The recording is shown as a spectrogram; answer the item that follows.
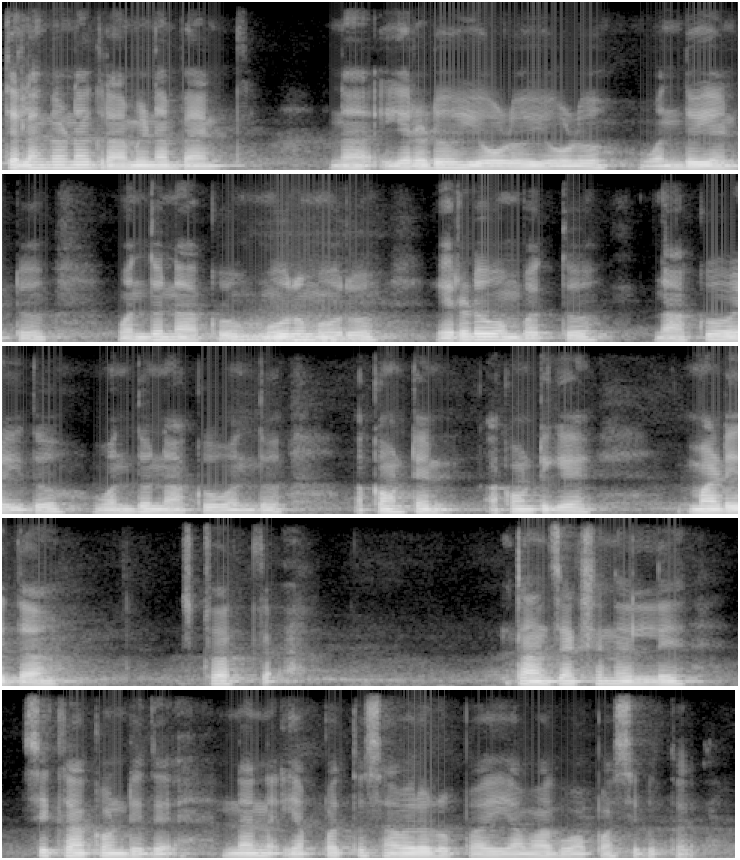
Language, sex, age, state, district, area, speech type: Kannada, male, 30-45, Karnataka, Bidar, urban, read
